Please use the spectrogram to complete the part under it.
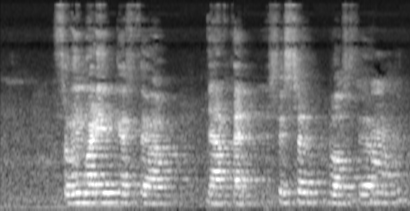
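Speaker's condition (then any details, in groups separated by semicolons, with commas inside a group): Cerebral palsy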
